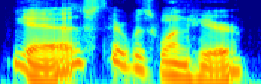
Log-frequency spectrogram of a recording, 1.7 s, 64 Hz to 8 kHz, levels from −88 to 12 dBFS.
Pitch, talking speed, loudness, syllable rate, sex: 130 Hz, 170 wpm, -17 LUFS, 5.3 syllables/s, male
